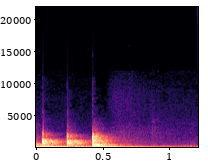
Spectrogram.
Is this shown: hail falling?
no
